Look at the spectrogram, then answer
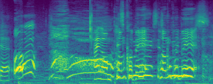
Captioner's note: gasps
